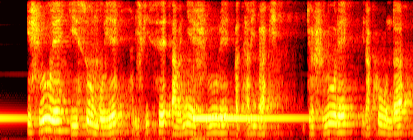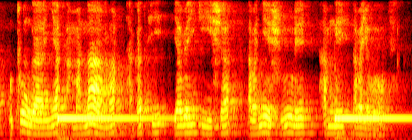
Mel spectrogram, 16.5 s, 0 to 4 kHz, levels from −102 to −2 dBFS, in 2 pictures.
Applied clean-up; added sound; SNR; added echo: none; Keyboard (musical); 3 dB; reverberation time 0.8 s.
